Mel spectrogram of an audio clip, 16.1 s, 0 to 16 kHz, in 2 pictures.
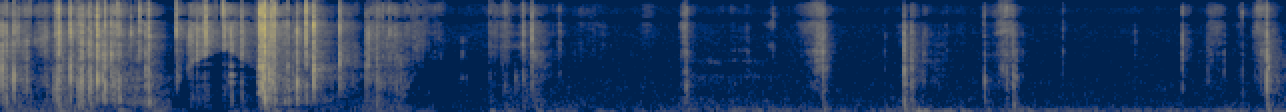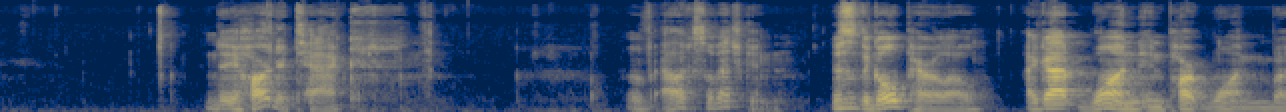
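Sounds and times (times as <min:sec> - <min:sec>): card pack rustling and tearing: 0:00.0 - 0:03.6.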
